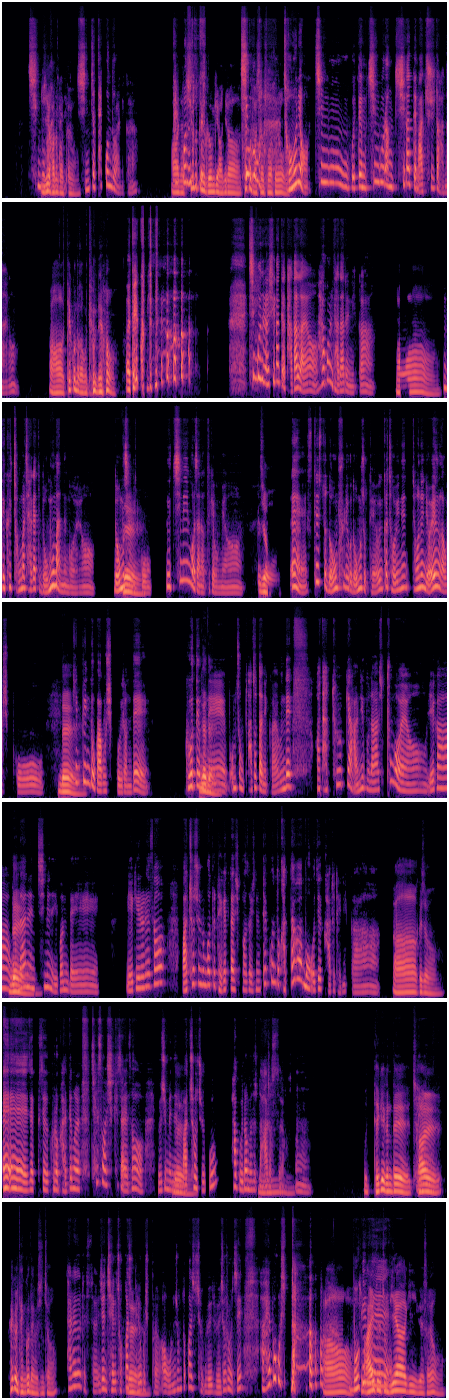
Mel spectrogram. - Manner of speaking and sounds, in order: laughing while speaking: "태권도가"; laughing while speaking: "때문에요?"; laughing while speaking: "태권도"; sniff; laugh
- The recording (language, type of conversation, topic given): Korean, unstructured, 취미 때문에 가족과 다툰 적이 있나요?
